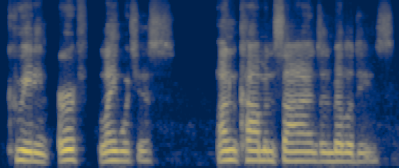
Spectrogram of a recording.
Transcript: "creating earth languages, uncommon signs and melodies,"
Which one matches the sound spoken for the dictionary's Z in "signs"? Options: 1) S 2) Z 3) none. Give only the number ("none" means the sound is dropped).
2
